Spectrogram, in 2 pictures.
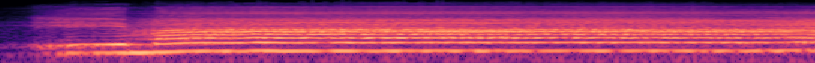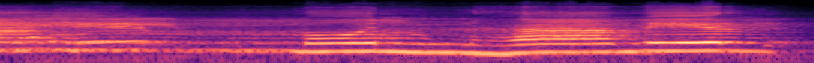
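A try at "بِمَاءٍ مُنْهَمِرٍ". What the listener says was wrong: Jangan gede-gede, mir. Rohnya kudu ngikut, nggak boleh nggak ngikut. Kalau rohnya ini nggak ngikut, artinya bukan curah, dicurahkan dengan air. Bimaim munhamir itu dengan air curah, bercurah, masya Allah. Itu kalau rohnya nggak ngikut, repot.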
